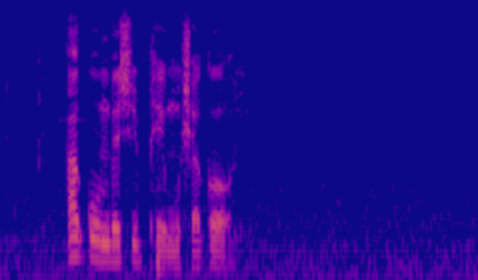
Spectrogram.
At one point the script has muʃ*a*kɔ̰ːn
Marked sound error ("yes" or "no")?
no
